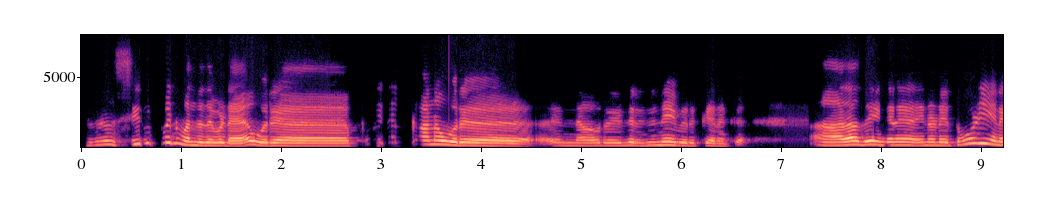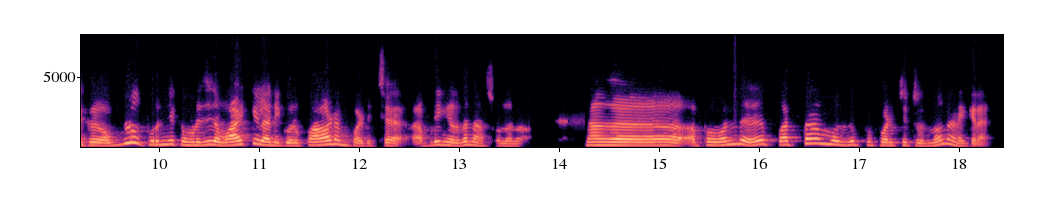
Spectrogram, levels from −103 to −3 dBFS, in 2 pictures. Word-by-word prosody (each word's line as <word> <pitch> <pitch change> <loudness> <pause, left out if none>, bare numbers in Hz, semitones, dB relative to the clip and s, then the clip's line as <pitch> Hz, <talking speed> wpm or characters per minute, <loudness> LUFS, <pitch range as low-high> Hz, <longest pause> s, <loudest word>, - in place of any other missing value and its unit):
அதாவது, 250 +4 -5
சிரிப்புன்னு 360 +5 -3
வந்ததை 210 -3 +2
விட 200 -3 +2 0.3
ஒரு 200 -1 +2 1.0
புரிதலுக்கான 360 -8 -6 0.2
ஒரு 210 -2 +5 0.9
என்ன 195 -1 -9 0.2
ஒரு 195 -1 -5
இது 210 +3 0 0.2
நினைவு 220 -1 0
இருக்கு 190 0 -8
எனக்கு. 170 - -9 0.8
அ - - -7 0.2
அதாவது, 245 +2 +6
எங்கன 220 -1 0 0.2
என்னுடைய 210 0 -1
தோழி 340 +7 +2
எனக்கு 215 -2 -1
அவ்வளோ 310 - 0
புரிஞ்சுக்க 260 +1 -2
முடிஞ்சதுன்னு 215 0 0
வாழ்க்கையில 260 +1 +3
அன்னைக்கு 200 -2 -4
ஒரு 190 - -6
பாடம் 245 +2 +2
படிச்சேன் 175 +2 -5 0.2
அப்படிங்கிறத 220 +2 -3
நான் 185 -1 -9
சொல்லலாம். 170 -1 -10 0.6
நாங்க 220 0 +2 0.8
அப்ப 210 +2 -17 0.2
வந்து 280 +3 0 0.3
10 305 +7 0
வகுப்பு 245 -1 -5
படிச்சிட்டு 205 0 -5
இருந்தோம்னு 225 - -4
நினைக்கிறேன். 170 -7 -7
220 Hz, 125 wpm, -25 LUFS, 200-260 Hz, 1.0 s, அதாவது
